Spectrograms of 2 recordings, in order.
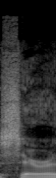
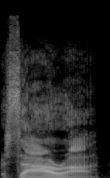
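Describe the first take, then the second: First: The name is said in a standard American accent. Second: The name is said in a Long Island accent. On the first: "instead of Sarah" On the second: "they say S- Sa- Sarah, like that"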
